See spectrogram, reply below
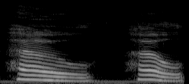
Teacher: whole 最后呢，舌侧音要求我们舌尖去顶到上齿龈的位置哈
